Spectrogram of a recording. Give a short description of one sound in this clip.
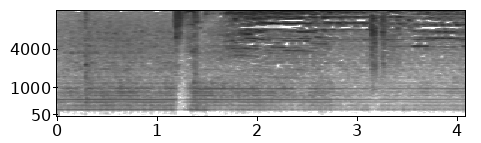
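A power drill whirs.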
